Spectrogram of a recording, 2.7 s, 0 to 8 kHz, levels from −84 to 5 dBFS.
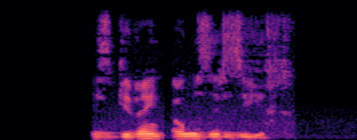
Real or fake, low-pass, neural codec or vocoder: real; 7.2 kHz; none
